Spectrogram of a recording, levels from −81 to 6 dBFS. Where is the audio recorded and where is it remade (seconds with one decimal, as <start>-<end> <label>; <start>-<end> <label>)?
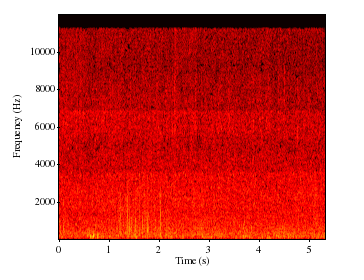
0.0-1.1 remade; 1.1-2.0 recorded; 2.0-2.8 remade; 2.8-5.3 recorded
